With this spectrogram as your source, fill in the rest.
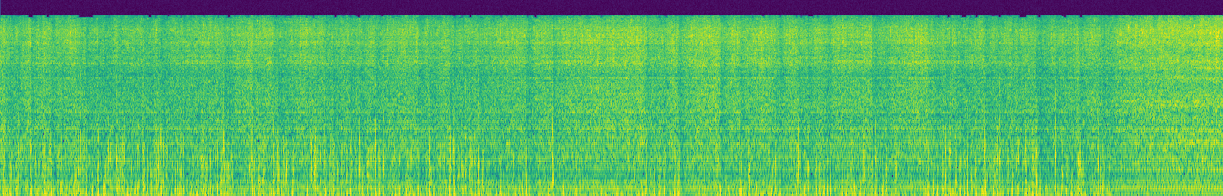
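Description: Wind buffets loudly against a moving vehicle.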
